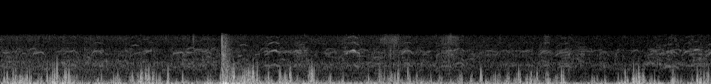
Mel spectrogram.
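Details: Huge flock of geese flying over Riverfront Park south of Bonner Springs, Kansas, on 28 February 2010, a flight lasting some 45 minutes; faint, overlapping distant honks form a steady chorus over a low rumbling background.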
